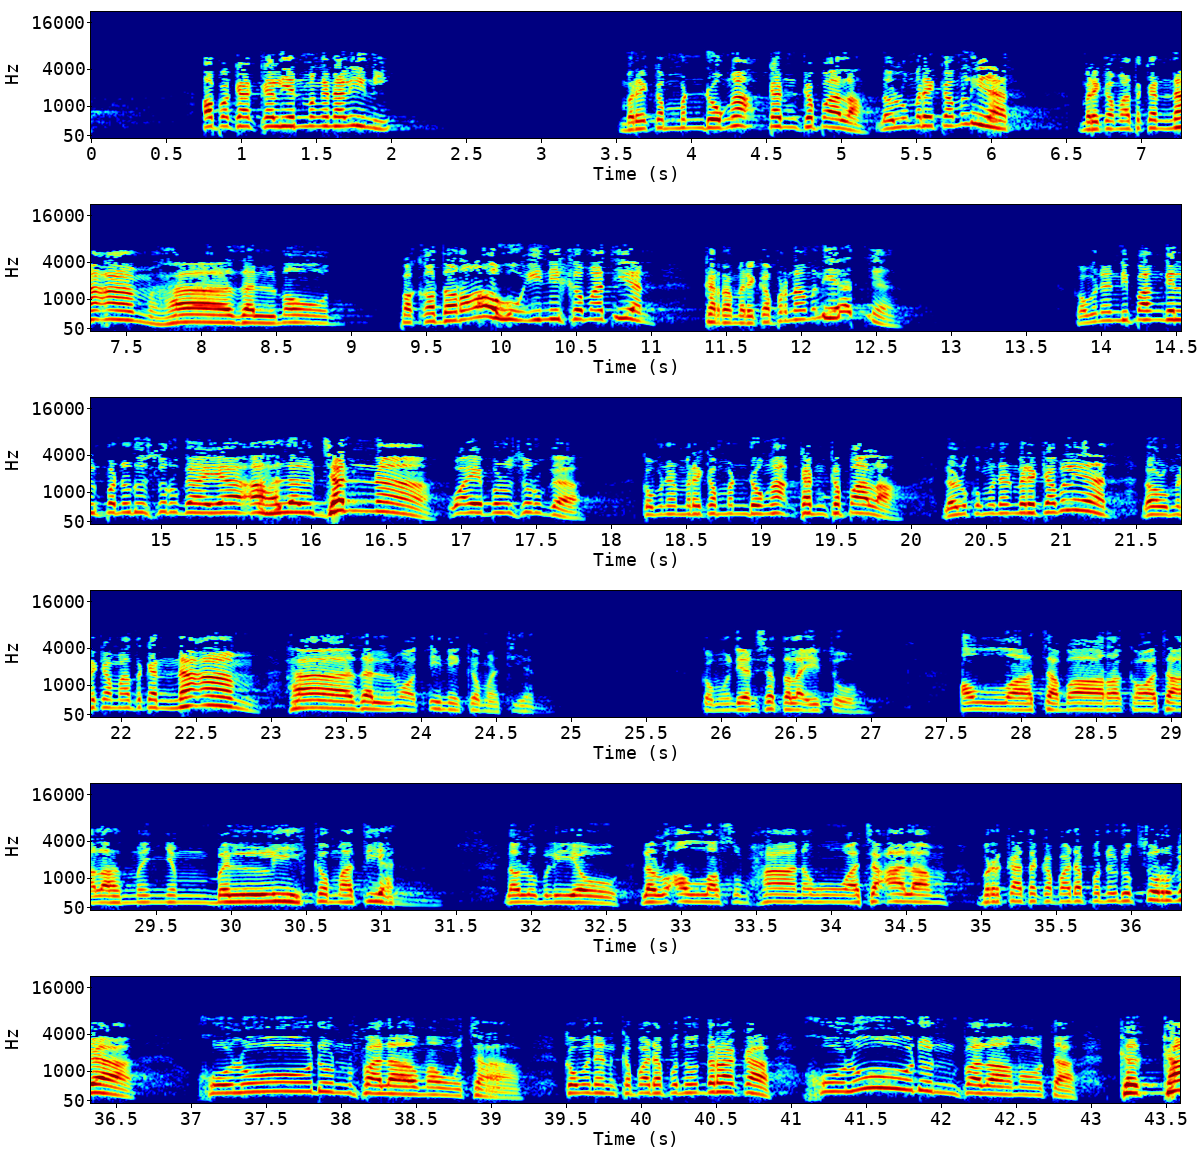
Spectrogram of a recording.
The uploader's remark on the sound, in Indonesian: Rekaman Audio Khutbah Jum'at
